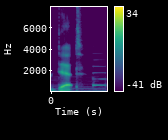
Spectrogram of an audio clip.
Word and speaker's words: debt: Like the B in doubt or debt.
